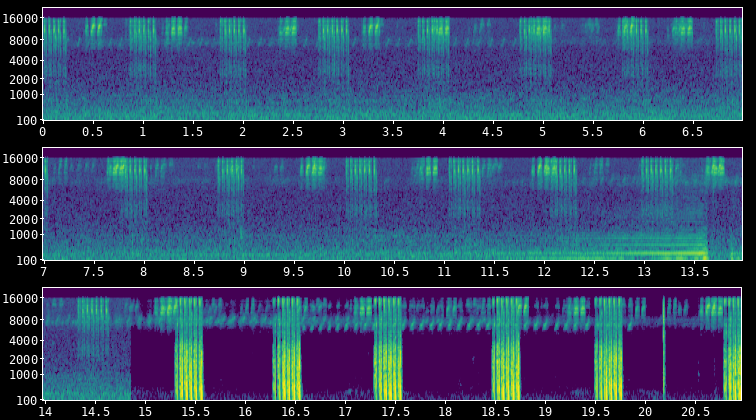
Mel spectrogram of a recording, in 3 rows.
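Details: Graceful bush-cricket at Vela Ucka, Croatia, 30 July 2023. Faint rapid ticking sits under a noisy, rumbling background at first, with a brief low hum. Then loud, clean, raspy chirps follow at about one per second.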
